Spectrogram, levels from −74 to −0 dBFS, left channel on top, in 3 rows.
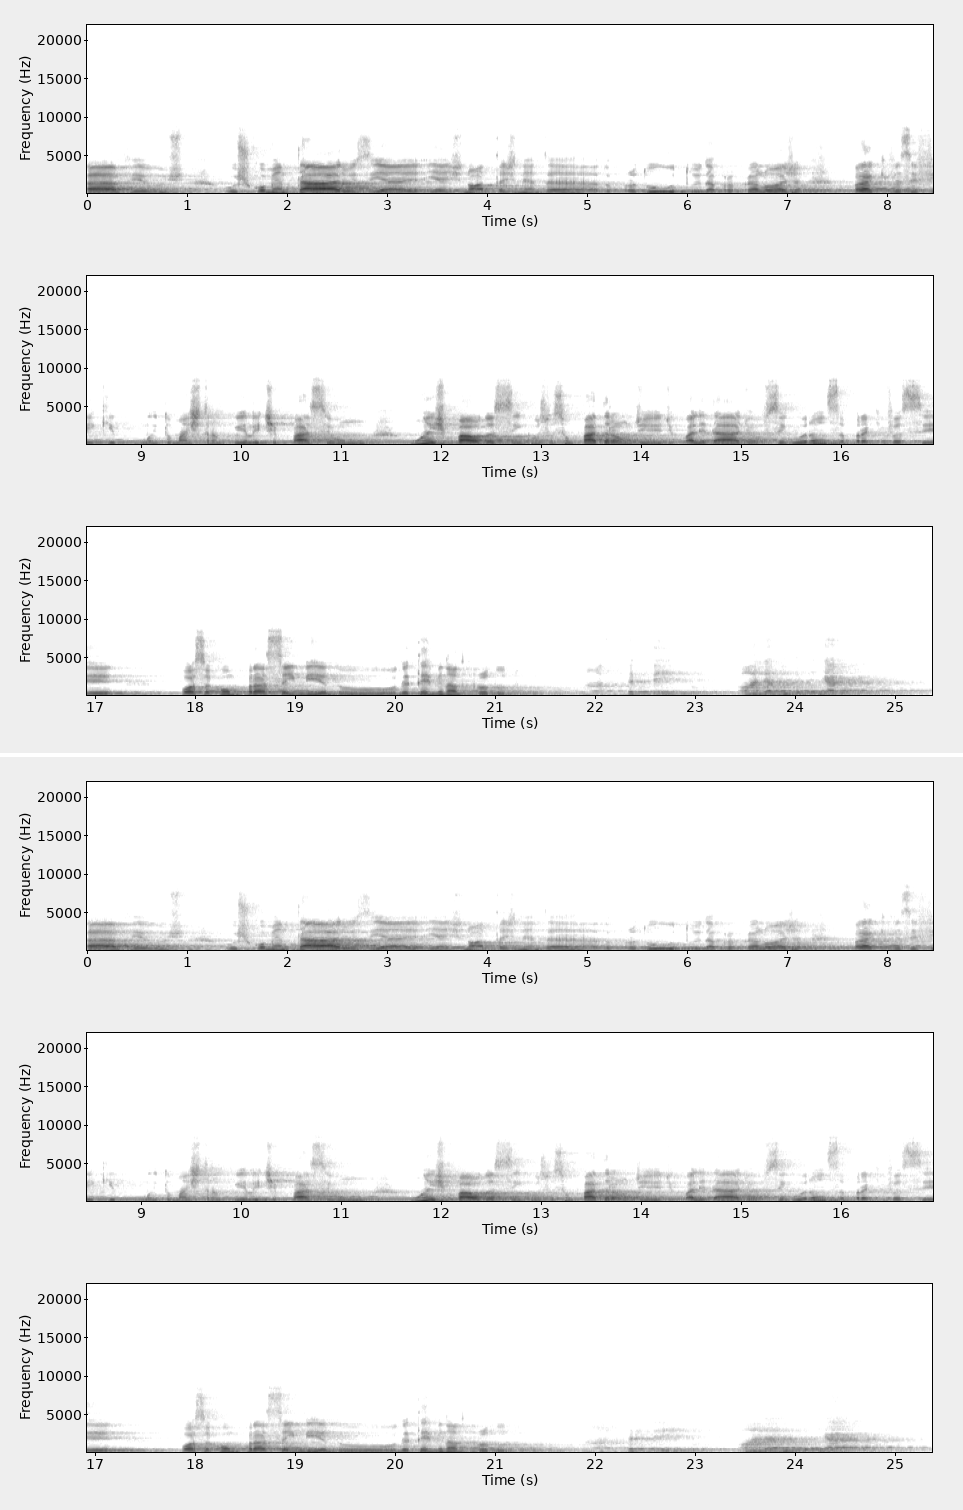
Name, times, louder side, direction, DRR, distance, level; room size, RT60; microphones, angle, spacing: voice 1, 0.0-5.1 5.4-17.2 17.9-21.1, left 2 dB, 20° left, 10 dB, 0.5 m, -32 dB
Telephone, 3.0-15.2, right 2 dB, 70° right, 1.1 m, -47 dB
voice 2, 4.8-5.4 6.4-6.5 21.8-23.0 23.4-24.4, left 1 dB, 55° left, -1 dB, 1.6 m, -43 dB
11.0 x 9.5 x 7.9 m, 2.7 s
head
